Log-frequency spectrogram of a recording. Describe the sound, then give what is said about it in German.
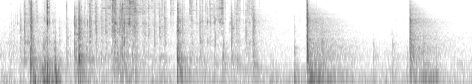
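A bunch of old keys to Naumburg Cathedral jangles and clinks for a few seconds, followed by the metallic clack of a lock turning and a heavy door latch, with sharp isolated knocks as the cathedral door opens. “Trotz Generalschlüssel haben wir ja noch hunderte von Schlüsseln, die zu eben zu vielen Türen führen. Aber die hören sich so richtig nach Mittelalter an.”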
